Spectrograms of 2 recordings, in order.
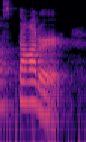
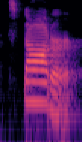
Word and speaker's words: starter: 의미가 되고요 star 해다가 t 발음이 부드럽게 굴려서 starter starter 이렇게 발음을 합니다 그래서 appetizer 아니면 starter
